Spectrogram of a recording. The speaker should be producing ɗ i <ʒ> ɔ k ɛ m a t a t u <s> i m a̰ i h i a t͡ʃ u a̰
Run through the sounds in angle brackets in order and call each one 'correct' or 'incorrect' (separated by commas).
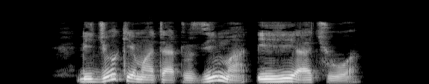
incorrect, incorrect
